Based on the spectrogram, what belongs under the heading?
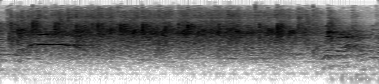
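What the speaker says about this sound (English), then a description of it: "So give them another round of applause." Steady applause fills a school gym during a fall sports assembly, a broad wash of clapping from the crowd with a few voices mixed in, holding evenly before tapering at the end.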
